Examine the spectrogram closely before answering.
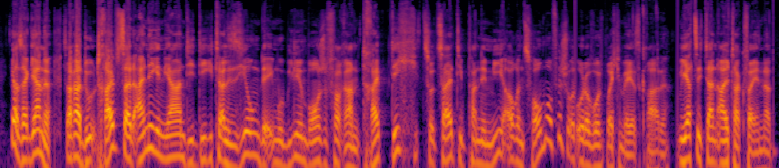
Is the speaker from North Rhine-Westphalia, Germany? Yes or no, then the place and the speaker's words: yes; Essen, North Rhine-Westphalia, Germany; Ich bin Kind des Ruhrgebiets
